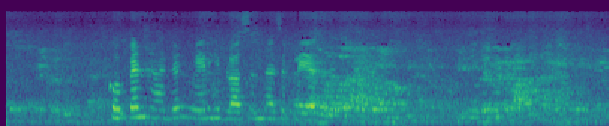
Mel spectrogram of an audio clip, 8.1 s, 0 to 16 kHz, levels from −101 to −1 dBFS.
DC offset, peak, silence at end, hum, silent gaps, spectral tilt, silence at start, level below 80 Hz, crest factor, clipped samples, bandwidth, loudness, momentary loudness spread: under 0.1%; -10 dBFS; 0 s; none; none; -4.5 dB/octave; 0.1 s; -66 dBFS; 22 dB; under 0.1%; 11.5 kHz; -30 LUFS; 19 LU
